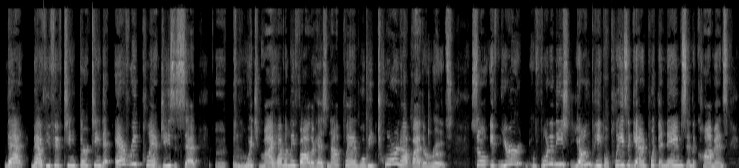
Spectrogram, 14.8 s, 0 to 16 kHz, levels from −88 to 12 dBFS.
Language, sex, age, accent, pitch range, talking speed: English, female, 50-69, American, 300-375 Hz, 160 wpm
